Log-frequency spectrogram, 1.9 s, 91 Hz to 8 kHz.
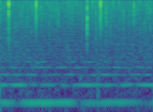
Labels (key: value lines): label: biophony, midshipman
recorder: SoundTrap 500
